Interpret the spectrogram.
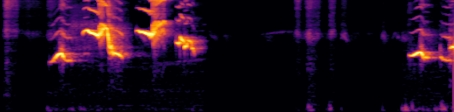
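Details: Oriental magpie-robin song used as a lure to get a reluctant bird singing: bright whistled phrases sliding between mid and high pitches, a fast burst of four notes, a pause with faint clicks, then more whistling.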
